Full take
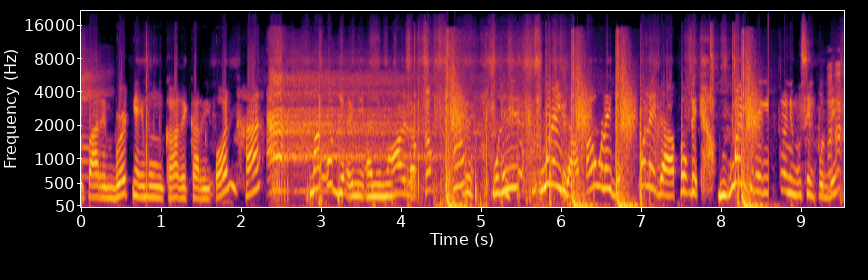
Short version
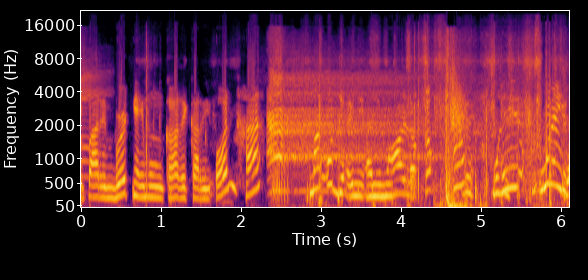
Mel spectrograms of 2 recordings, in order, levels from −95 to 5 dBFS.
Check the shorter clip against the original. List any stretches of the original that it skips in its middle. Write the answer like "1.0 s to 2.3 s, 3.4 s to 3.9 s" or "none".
none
